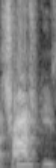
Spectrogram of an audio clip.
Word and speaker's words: tchotchkes: And then I was like, tchotchkes, that's what it is.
